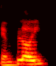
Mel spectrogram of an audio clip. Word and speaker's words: employee: Mientras que si yo digo employee, que termina en la doble e que se pronuncia como una i employee, obviamente esto es se traduce como empleado.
